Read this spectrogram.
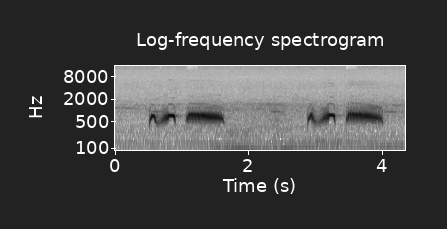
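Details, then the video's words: Morning cooing of a spotted dove, played to rouse caged doves into singing: a quick two-note hoot followed by a sustained, throbbing coo, given twice about two and a half seconds apart over quiet background. "Tiếng chim gáy bài bản gáy buổi sáng"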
